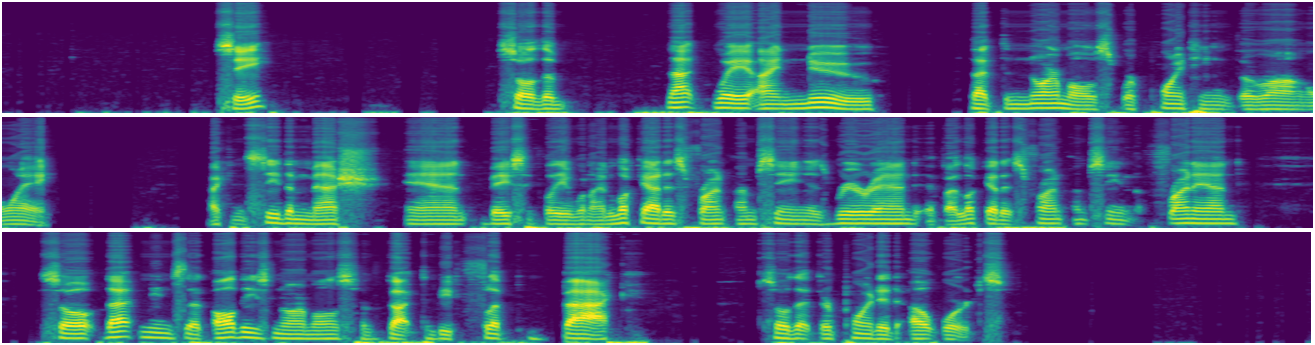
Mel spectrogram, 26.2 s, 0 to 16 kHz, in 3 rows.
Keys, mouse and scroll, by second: 15.3-20.3 middle drag.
